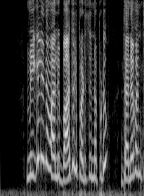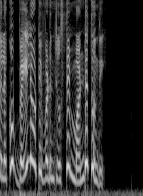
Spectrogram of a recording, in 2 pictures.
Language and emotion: Telugu, angry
